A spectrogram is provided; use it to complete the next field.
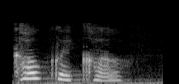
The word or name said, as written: coquelicot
